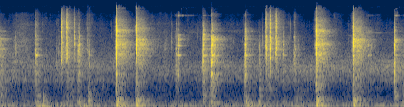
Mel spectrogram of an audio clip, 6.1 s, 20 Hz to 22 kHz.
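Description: A torque wrench clicks and ratchets sharply while tightening wheel bearing bolts on a 2011 Chevy Cruze, with irregular bursts of metallic clicks and clunks close up, no talking.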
